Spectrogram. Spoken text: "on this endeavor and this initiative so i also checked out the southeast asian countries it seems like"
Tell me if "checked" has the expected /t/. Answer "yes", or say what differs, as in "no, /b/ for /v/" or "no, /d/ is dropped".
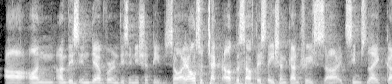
yes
